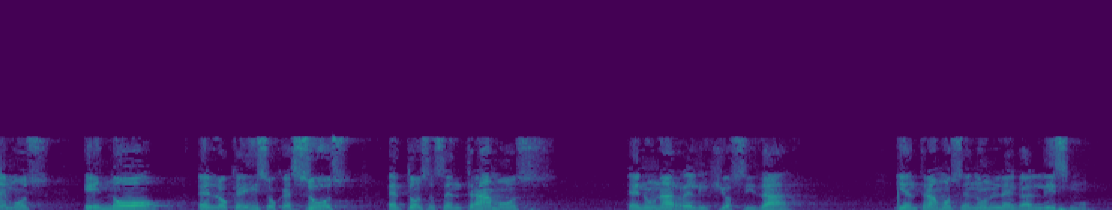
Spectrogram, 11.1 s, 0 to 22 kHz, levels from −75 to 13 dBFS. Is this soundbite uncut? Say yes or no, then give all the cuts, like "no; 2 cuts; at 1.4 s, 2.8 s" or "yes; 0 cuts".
yes; 0 cuts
